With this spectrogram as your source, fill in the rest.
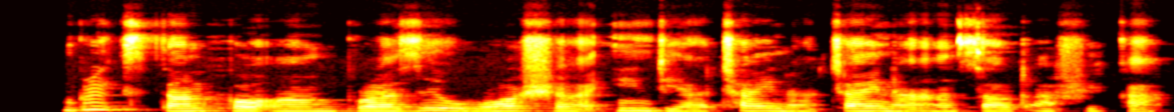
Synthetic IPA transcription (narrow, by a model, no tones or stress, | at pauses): bɹikstãndfɔʔambɹazilwɔʃaĩndiat͡ʃaɪnat͡ʃaɪnaãnsaʊtʰafɹika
